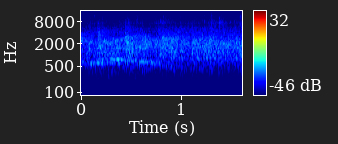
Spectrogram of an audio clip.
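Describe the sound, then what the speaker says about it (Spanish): Sustained clapping from a church congregation at a Sunday service fills a short stretch, a thick uniform patter of many hands with a faint tone sitting underneath. "Un aplauso al Señor, hermano."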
